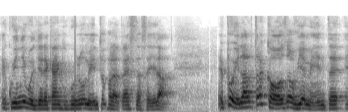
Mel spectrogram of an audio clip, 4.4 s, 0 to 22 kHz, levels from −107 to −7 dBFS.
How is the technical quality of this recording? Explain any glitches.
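The recording has one glitch: a brief dropout in the speech.

A block of digital silence occurs at 0.93 s, lasting about 2.9 ms. For that instant the output held only zeros, most likely because the audio software did not refill its output buffer in time. The length fits a 128-sample buffer. The signal drops to silence and returns with no fade, and a gap this short is heard as a tick or dip rather than an audible gap.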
